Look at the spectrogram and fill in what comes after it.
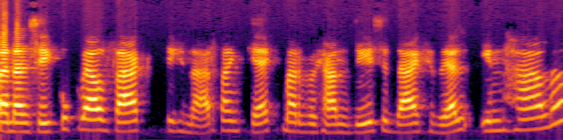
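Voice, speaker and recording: A woman speaks in a plain, everyday voice at a moderate pace. Her pitch is fairly high, with ordinary variation. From Belgium (Flanders), adopted from India at age four. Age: 40s. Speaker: interview guest, adoptee and mother. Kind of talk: personal testimony in interview. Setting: podcast interview.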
